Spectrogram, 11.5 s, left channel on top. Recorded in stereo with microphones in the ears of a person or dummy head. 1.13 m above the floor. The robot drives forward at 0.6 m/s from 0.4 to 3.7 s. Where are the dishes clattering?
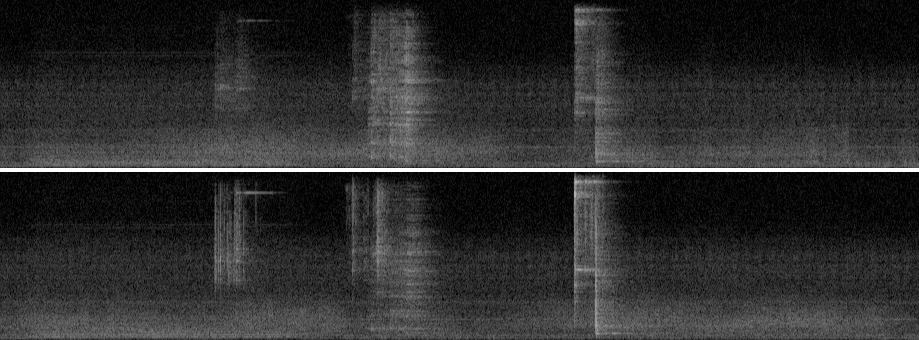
60° left (ahead or behind), 0.9 m.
